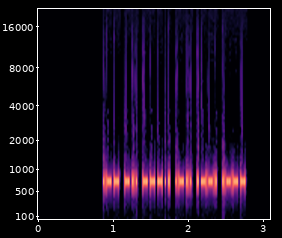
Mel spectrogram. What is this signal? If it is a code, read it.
Morse code, heard as a keyed tone, about 50 wpm, 700 Hz. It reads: WD8LPJ
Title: USA Call Signs - 6 Characters - 50wpm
